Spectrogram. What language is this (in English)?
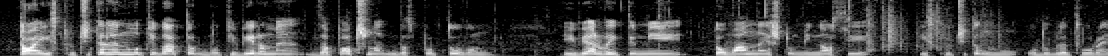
Bulgarian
